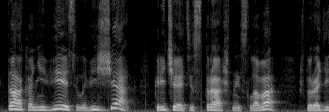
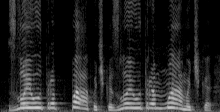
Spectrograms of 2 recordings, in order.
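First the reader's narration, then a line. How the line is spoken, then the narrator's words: Joyful chorus of cubs. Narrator (Russian): радостно подхватывают волчата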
